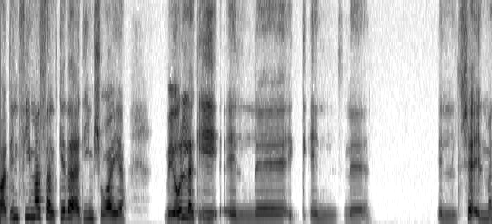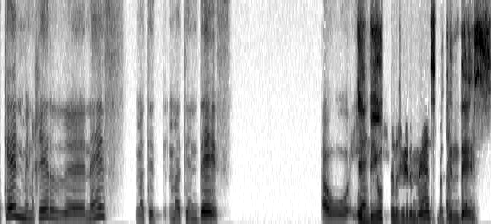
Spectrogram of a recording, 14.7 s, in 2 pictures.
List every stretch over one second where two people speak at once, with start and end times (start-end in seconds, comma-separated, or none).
none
